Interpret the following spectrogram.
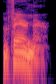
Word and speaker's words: Werner: Transcriptors note, pronounce that last name Werner, mostly called PDQ.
